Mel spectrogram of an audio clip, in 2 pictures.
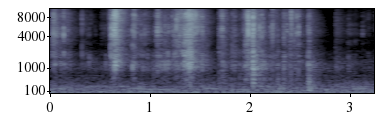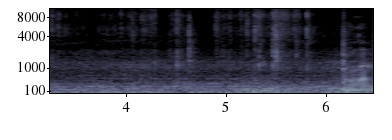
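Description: Plastic wrapper of an Upper Deck hockey card pack crinkling and tearing as it is opened by hand, a few sharp crackles in the first couple of seconds, then fainter rustling.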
